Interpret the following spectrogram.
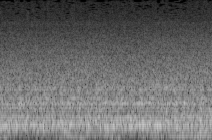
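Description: Steady, even hiss of background noise, with no clear single event in it.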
